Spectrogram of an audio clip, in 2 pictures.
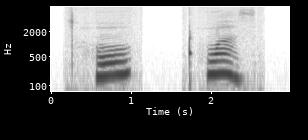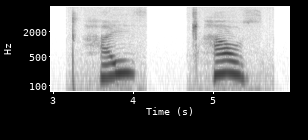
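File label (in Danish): nama, ustemt nasal, clicks; [ŋ̥ǀʰo] [ŋ̥ǂʰoas] [ŋ̥ǂʰais] [ŋ̥ǀǀʰaos]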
